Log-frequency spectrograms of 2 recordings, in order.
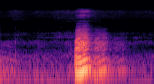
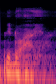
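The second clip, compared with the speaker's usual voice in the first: soft, low unvoiced whisper; 6 semitones lower, 10 dB quieter than usual. Worshipper murmuring in prayer, low whisper. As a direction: breathe it out quietly.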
